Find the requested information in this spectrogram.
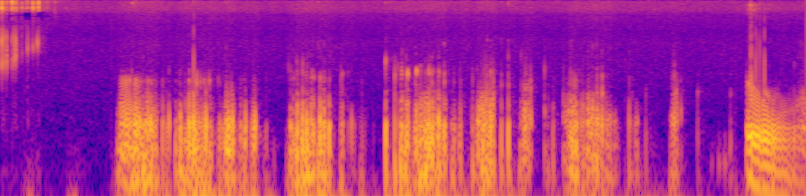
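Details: Loud, low gurgling rumbles in bursts over several seconds from a hungry female's stomach; hunger growling, normal bowel sounds (borborygmi).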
